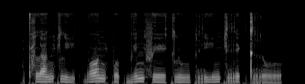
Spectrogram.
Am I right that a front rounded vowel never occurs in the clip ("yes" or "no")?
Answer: yes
